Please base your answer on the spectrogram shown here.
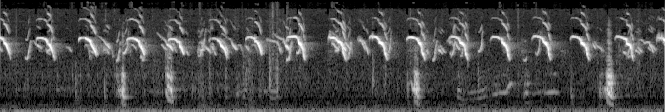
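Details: Days-old black chicken chicks peeping loudly in a binaural field recording; distinct high arched chirps repeat at a steady pulse of about two per second, layered from several birds, plus a few dull knocks.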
